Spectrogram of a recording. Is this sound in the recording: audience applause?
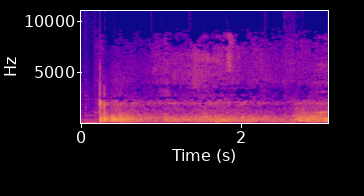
no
